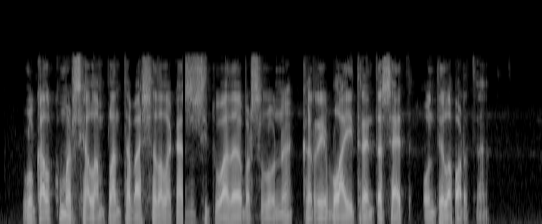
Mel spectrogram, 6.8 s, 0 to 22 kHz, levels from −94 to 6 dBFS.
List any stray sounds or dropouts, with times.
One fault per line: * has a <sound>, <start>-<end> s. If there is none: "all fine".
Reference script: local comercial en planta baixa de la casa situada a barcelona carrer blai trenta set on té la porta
* has a dropout, 2.3-2.3 s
